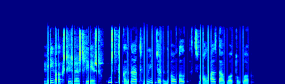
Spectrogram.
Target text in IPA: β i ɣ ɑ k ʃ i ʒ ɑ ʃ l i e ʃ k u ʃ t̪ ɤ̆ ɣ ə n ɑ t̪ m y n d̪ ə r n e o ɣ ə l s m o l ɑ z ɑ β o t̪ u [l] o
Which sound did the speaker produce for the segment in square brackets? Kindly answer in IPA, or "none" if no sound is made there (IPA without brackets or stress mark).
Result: l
